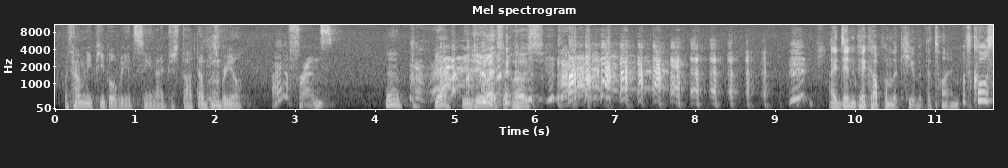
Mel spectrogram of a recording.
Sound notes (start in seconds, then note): 6.2 laugh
